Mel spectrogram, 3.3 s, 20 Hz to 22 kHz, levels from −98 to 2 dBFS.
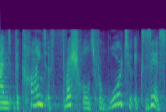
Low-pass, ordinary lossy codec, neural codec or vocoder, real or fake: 7.2 kHz; MP3, 64 kbps; vocoder, 24 kHz, 100 mel bands, Vocos; fake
